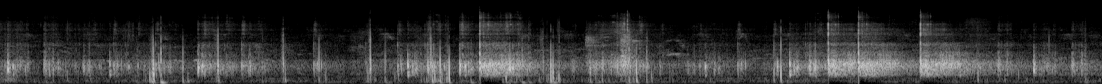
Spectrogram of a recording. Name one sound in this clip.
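Footsteps crunch quickly on sand and hard ground.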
